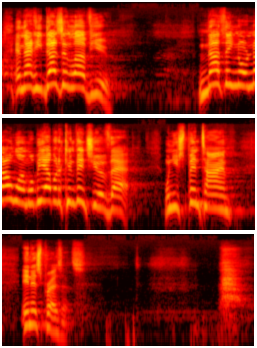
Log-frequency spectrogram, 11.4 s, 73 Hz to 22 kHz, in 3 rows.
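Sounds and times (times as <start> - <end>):
speech: 0.2 - 1.7, 2.9 - 8.9
person taking a breath: 7.4 - 7.9, 9.8 - 11.3.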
